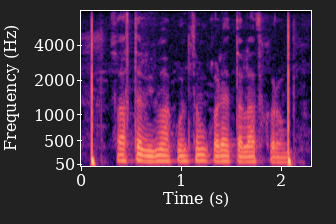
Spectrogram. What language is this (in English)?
Magahi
